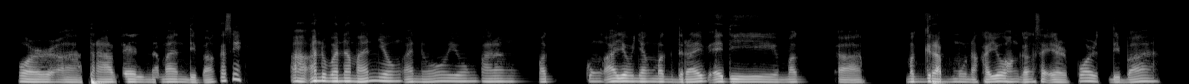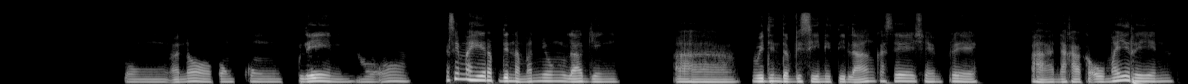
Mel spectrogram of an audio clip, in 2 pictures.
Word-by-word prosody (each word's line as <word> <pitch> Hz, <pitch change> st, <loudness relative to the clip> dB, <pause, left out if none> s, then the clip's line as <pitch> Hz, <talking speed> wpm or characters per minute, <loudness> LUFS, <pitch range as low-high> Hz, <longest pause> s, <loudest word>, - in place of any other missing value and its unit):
for, 115 Hz, -3 st, +2 dB
ah, 110 Hz, -1 st, -3 dB
travel 115 Hz, +1 st, +3 dB
naman, 115 Hz, +1 st, -2 dB
'di 110 Hz, -, 0 dB
ba? 105 Hz, +3 st, -3 dB
Kasi, 170 Hz, -, -2 dB, 0.5 s
ah, 140 Hz, -1 st, +1 dB
ano 165 Hz, 0 st, +6 dB
ba 150 Hz, -, +4 dB
naman 145 Hz, +2 st, +3 dB
yung 150 Hz, -1 st, +2 dB
ano, 125 Hz, +4 st, -2 dB
yung 145 Hz, -1 st, -2 dB
parang 135 Hz, -1 st, -3 dB, 0.2 s
'pag 125 Hz, 0 st, -4 dB, 0.3 s
kung 135 Hz, -4 st, -6 dB
ayaw 140 Hz, +1 st, +5 dB
niyang 135 Hz, -1 st, 0 dB
mag-drive, 120 Hz, +1 st, 0 dB
eh, 125 Hz, +2 st, +2 dB
'di 120 Hz, -2 st, +1 dB
mag, 115 Hz, +1 st, -3 dB, 0.4 s
ah, 105 Hz, -1 st, -2 dB, 0.4 s
mag-grab 120 Hz, -1 st, +1 dB
muna 120 Hz, -2 st, -3 dB
kayo 125 Hz, +5 st, +3 dB
hanggang 120 Hz, -1 st, -2 dB
sa -, -, -1 dB
airport, 125 Hz, +6 st, -1 dB
'di 110 Hz, -, -1 dB
ba? 135 Hz, +7 st, -2 dB, 1.5 s
Kung 115 Hz, 0 st, -8 dB
ano, 125 Hz, +1 st, -2 dB
kung 125 Hz, -1 st, -6 dB
kung 125 Hz, -1 st, -6 dB, 0.2 s
plane, 135 Hz, -2 st, +2 dB
oo. 135 Hz, +5 st, -5 dB, 0.4 s
Kasi 250 Hz, +6 st, 0 dB
mahirap 195 Hz, -5 st, +6 dB
din 150 Hz, -2 st, +5 dB
naman 135 Hz, +4 st, -2 dB
yung 150 Hz, -1 st, +1 dB
laging, 125 Hz, -1 st, 0 dB, 0.6 s
ah, 115 Hz, -2 st, -1 dB, 0.2 s
within 140 Hz, 0 st, +3 dB
the 135 Hz, -, +5 dB
vicinity 125 Hz, -1 st, -1 dB
lang 125 Hz, +6 st, 0 dB
kasi 145 Hz, -1 st, +1 dB
syempre, 125 Hz, -1 st, -2 dB, 0.5 s
ah, 115 Hz, -1 st, 0 dB
nakakaumay 125 Hz, +8 st, +1 dB
rin 140 Hz, -1 st, +1 dB
125 Hz, 135 wpm, -22 LUFS, 115-140 Hz, 1.5 s, ano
